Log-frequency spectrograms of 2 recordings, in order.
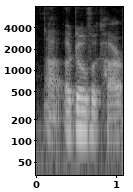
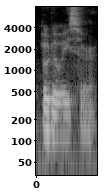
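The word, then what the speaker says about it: Odoacer: child by his general adovakar or odo acer is how i hear english speakers mostly pronounce it and he this general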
